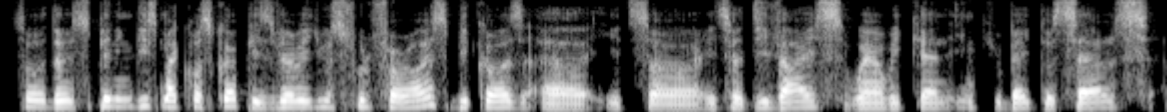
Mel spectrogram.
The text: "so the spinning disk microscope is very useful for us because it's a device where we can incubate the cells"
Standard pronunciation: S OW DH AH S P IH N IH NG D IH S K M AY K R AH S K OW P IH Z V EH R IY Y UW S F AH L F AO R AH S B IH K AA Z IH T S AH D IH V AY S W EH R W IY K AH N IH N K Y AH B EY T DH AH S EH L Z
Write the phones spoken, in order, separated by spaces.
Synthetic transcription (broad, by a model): S OW DH AH S P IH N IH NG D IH S M AY K R AH S K OW P IH Z V EH R IY Y UW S F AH L F AO R AH S B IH K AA Z IH T S AH D IH V AY S W EH R W IY K AH N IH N K Y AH B EY T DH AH S EH L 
